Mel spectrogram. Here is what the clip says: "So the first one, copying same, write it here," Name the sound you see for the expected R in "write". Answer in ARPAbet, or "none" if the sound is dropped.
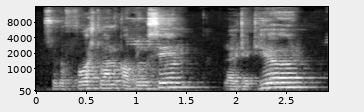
L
